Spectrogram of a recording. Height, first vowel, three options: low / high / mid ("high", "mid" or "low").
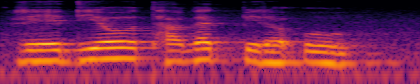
mid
